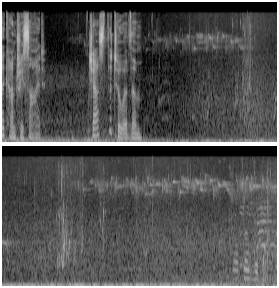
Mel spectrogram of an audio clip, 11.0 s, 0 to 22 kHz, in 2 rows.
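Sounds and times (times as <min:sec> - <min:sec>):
low wind rumble: 0:00.0 - 0:11.0.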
